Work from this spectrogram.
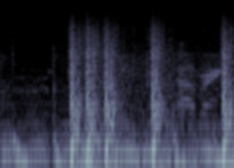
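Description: Sporadic gunfire during a military firefight, several sharp shots and short bursts cracking out at irregular intervals, fairly close and loud, with faint voices underneath.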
